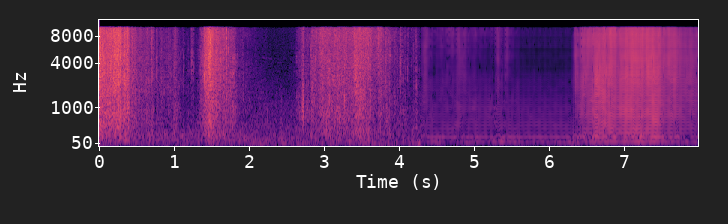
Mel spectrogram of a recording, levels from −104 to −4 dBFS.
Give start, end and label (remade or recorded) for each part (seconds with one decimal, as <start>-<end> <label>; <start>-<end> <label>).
0.0-4.3 recorded; 4.3-8.0 remade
